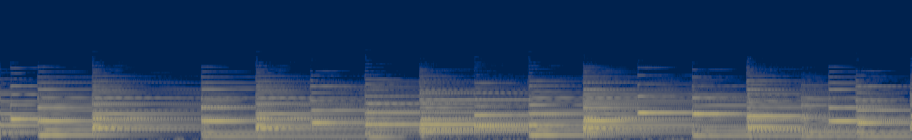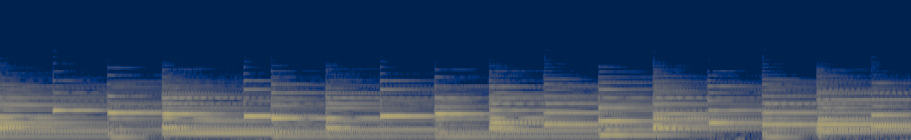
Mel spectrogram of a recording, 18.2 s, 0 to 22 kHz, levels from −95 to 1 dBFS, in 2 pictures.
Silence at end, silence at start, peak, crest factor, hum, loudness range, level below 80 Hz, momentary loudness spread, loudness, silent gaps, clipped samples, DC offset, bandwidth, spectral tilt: 0 s; 0 s; -18 dBFS; 16 dB; none; 2 LU; -56 dBFS; 5 LU; -35 LUFS; none; under 0.1%; under 0.1%; 4 kHz; -9.5 dB/octave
